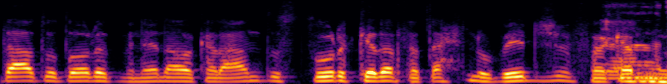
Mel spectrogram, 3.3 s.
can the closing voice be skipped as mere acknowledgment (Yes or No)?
Yes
